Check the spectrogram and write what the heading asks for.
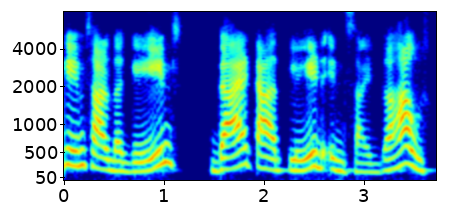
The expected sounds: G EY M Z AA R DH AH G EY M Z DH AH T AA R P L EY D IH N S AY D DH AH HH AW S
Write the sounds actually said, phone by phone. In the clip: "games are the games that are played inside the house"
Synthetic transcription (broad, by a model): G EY M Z AA R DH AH G EY M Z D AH T AA R P L EY D IH N S AY D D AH HH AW S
